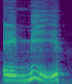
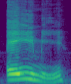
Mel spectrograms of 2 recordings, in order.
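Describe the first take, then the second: First: The stress is on the second syllable. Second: The stress is on the first syllable. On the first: It means I am. "accent on the second syllable is I am" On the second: It means I will go. "with the accent on the first syllable is I will go"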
